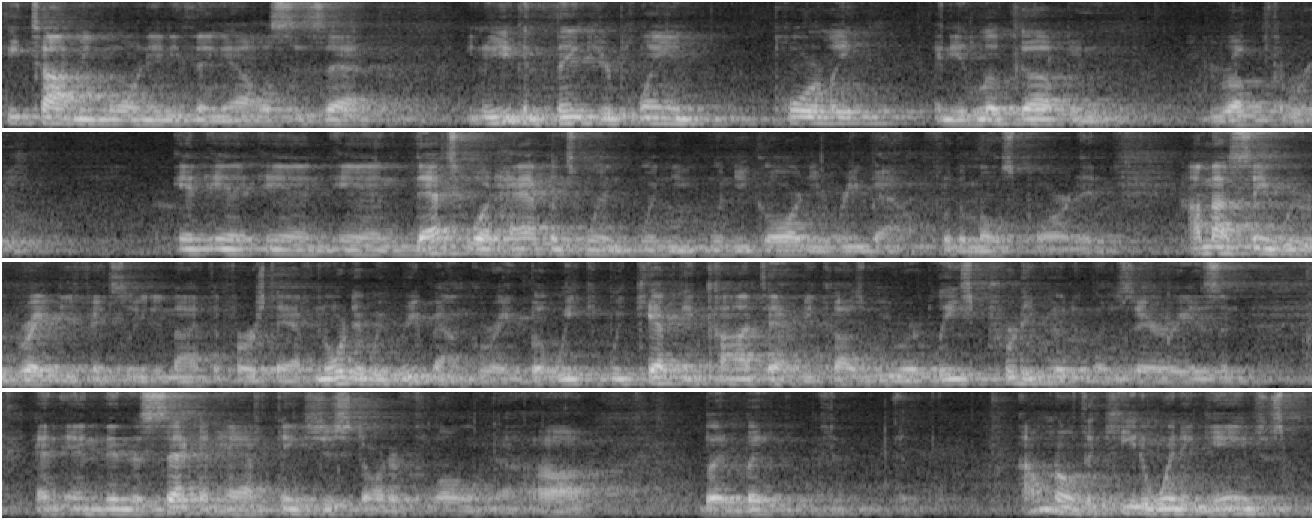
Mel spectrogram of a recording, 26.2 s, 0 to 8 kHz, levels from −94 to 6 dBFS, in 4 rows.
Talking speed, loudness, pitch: 235 wpm, -24 LUFS, 115 Hz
